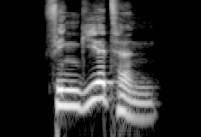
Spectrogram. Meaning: inflection of fingieren: 1. first/third-person plural preterite 2. first/third-person plural subjunctive II
- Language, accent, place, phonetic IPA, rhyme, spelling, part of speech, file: German, Germany, Berlin, [fɪŋˈɡiːɐ̯tn̩], -iːɐ̯tn̩, fingierten, adjective / verb, De-fingierten.ogg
